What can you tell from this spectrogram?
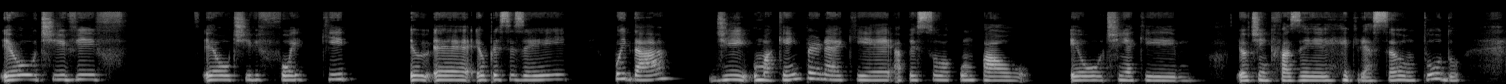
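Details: Stuttering in an adult Brazilian woman speaking Portuguese, who reports many blocks when speaking.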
